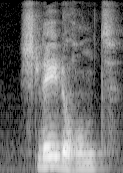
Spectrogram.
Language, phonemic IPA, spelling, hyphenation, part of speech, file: Dutch, /ˈsleː.dəˌɦɔnt/, sledehond, sle‧de‧hond, noun, Nl-sledehond.ogg
- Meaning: a sled dog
